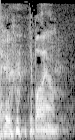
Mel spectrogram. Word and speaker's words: Debian: Everyone just pronounces Debian in a different way. – Debian. – Debian. – It's Debian. Debian. Debian. – But it's Debian. – I know. – It is. – From Deb and Ian.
